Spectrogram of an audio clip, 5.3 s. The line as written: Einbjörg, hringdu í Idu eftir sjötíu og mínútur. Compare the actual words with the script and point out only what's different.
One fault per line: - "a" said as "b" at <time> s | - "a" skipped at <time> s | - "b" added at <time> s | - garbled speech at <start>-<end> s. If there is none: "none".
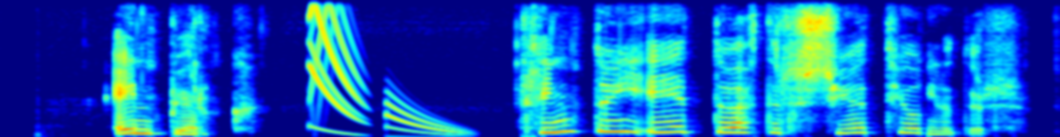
none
